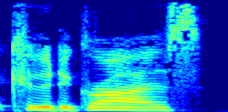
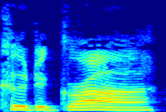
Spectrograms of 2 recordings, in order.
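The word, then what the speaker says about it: coup de grâce: while fix is spelled F-I-X-E. It's not a pre-fee meal, as I've heard some servers call it. And the finishing touch on a job is the coup de grace, because grace is spelled G-R-A-C-E. It's not coup de grace, which literally means a strike of fat.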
